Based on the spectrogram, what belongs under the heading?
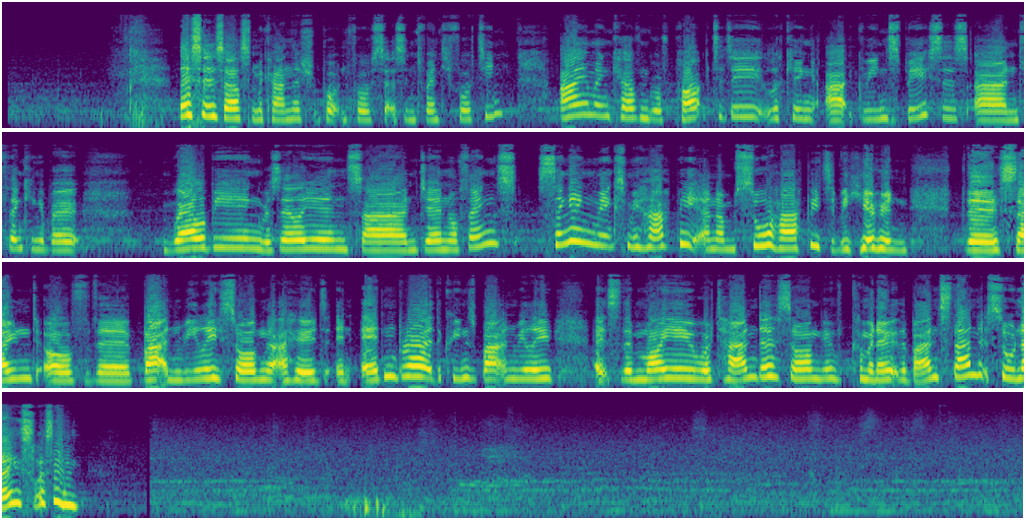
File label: singing in the air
